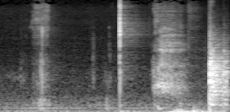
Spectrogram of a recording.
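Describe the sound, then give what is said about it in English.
Someone takes a quiet sip of tea, with a soft airy slurp and a few sharp little clicks, like a cup being set down. No one speaks. “If you hear me taking a sip of tea throughout this podcast, that's why.”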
